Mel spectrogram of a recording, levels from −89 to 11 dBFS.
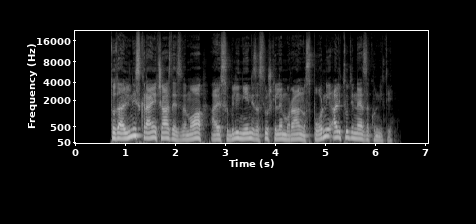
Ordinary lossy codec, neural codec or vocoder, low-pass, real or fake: none; none; none; real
